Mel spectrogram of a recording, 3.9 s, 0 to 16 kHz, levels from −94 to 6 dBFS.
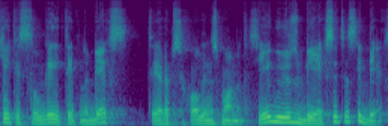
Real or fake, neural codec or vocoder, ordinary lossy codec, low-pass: real; none; Opus, 16 kbps; 14.4 kHz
